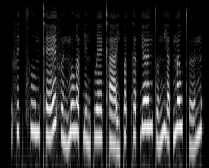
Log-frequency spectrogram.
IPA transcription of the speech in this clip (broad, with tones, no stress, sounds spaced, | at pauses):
f ɪ˨˥ k̚ t͡sʰ uː˨ m kʰ ɛː˨˥ f ɵ˨˩ n m o˧ w ɐ˨ p̚ j ɪ˨˩ ŋ kʷ ɛː˨ kʰ aː˨˩ j p ɐ˧ p̚ k ɐ˧ t̚ j œː˥ n t̪ ʊ˨˥ ŋ j ɐ˨ t̚ m ɐ˥ w t̪ʰ ɵ˨˥ n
